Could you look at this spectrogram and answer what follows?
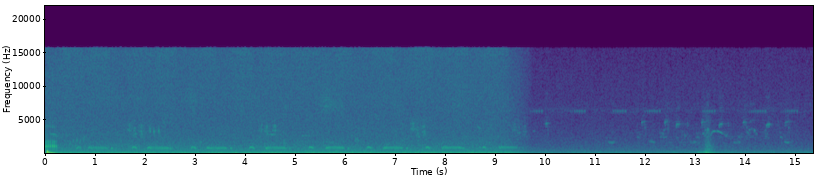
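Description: A bird repeating a short clear note about one and a half times a second over a steady outdoor hiss. About two-thirds of the way through, the sound cuts to a quieter bush ambience with faint high chirps and one louder short call near the end. A brief knock at the very start.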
